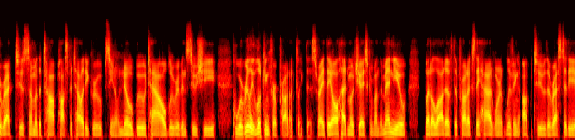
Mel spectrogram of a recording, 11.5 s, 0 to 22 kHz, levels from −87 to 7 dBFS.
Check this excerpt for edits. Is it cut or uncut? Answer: uncut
